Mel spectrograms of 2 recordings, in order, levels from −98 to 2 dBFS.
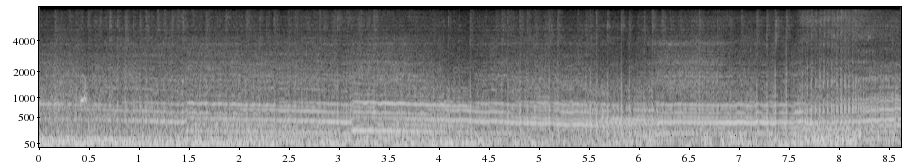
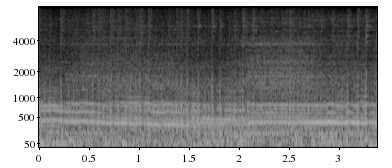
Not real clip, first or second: first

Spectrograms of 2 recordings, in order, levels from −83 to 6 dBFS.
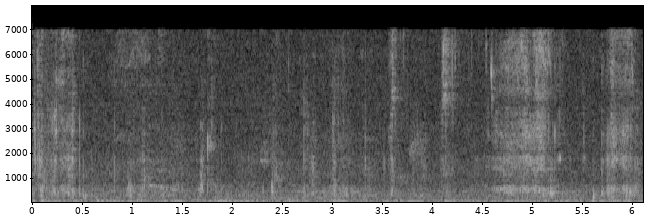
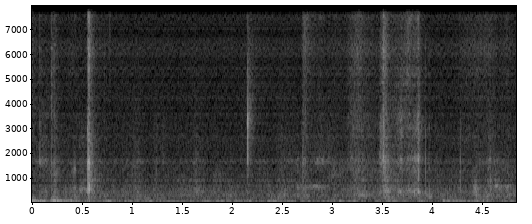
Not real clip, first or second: second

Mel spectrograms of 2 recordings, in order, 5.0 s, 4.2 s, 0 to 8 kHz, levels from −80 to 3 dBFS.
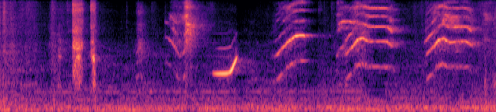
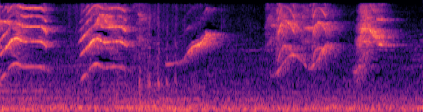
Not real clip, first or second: first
